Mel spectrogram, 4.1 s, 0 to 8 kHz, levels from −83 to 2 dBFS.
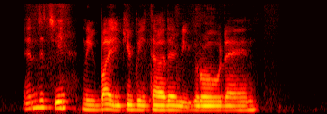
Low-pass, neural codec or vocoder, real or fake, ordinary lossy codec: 7.2 kHz; codec, 16 kHz, 2 kbps, X-Codec, HuBERT features, trained on general audio; fake; none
